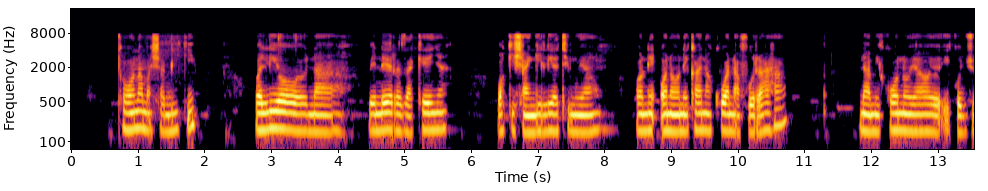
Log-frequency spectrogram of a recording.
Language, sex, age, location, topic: Swahili, female, 50+, Kisumu, government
